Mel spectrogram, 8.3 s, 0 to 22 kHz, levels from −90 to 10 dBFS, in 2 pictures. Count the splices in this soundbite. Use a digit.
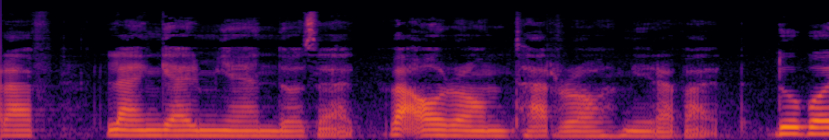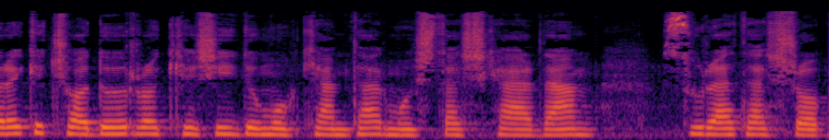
2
